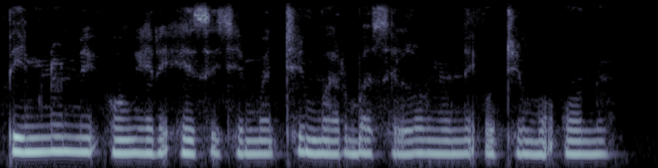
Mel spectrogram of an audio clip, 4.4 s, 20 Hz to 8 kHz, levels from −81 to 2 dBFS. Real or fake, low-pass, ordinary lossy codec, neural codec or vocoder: real; 7.2 kHz; Opus, 24 kbps; none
